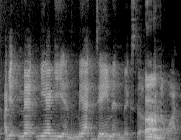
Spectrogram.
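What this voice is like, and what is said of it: Odd put-on accent. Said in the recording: “I don't know what that accent was.”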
